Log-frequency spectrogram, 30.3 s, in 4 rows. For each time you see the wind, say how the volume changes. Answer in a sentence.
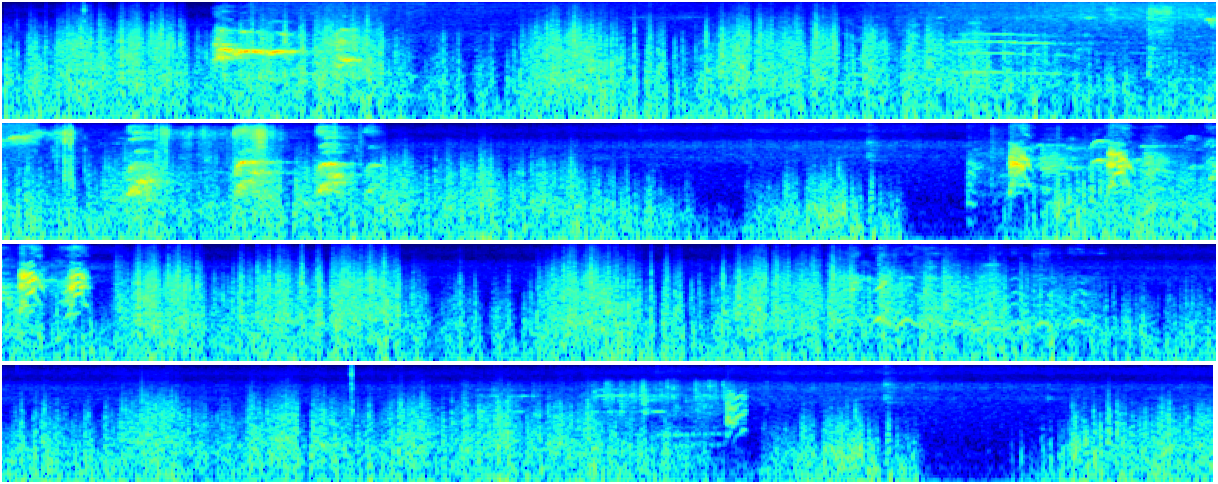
You can hear the wind from 0.0 to 30.2 s, at a steady volume.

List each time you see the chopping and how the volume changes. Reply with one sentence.
You can't hear the chopping here.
